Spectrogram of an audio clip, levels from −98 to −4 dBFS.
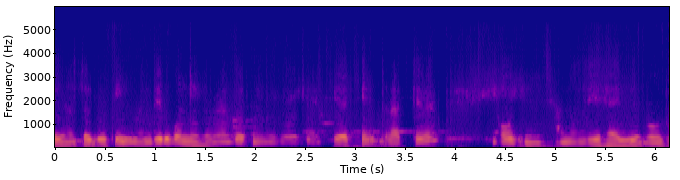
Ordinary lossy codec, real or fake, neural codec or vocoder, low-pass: none; fake; codec, 16 kHz, 1 kbps, X-Codec, HuBERT features, trained on balanced general audio; 5.4 kHz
